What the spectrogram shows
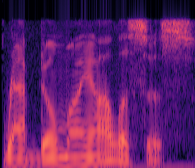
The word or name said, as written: rhabdomyolysis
